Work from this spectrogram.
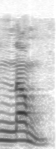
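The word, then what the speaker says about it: numb: Lamb, lamb मेमना होता है, जो भेड़ का बच्चा होता है उसे बोलते हैं लैम होता है, इसमें बी साइलेंट होता है। वैसे ही नम, शून्य होता है।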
